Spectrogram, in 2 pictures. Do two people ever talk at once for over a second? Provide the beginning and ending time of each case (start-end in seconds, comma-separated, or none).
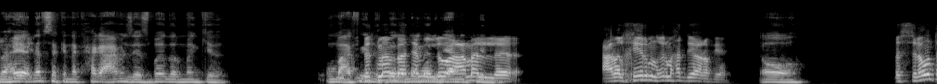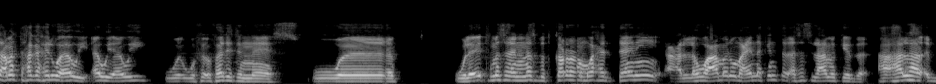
3.3-4.8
